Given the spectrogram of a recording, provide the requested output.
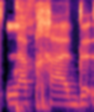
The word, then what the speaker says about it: Laprade: Yeah, kinda. You added some style to it. It's very French. It's Laprade. So of course, Laprade is like, flavor.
